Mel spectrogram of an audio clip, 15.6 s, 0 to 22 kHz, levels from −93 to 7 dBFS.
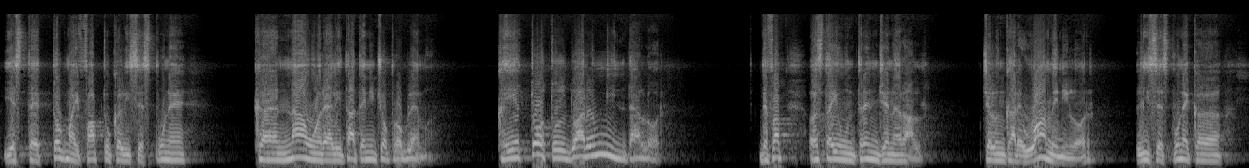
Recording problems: distortion; heavy; 6 dB below the speech

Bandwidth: 16 kHz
